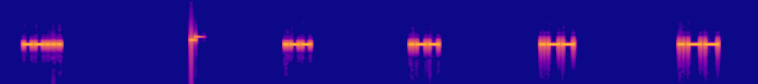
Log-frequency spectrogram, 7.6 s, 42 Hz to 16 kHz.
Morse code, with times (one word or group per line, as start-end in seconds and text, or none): 0.2-0.6 7
2.8-7.2 WWWW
